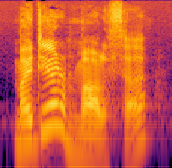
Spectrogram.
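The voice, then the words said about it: Put-on British accent. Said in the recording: “I'm guessing he had a British accent when he said that.”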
